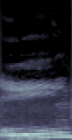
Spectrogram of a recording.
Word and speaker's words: ओम: तो ओम का उच्चारण हमें ऐसे करना है कि जब ओम शब्द जब बोला जाए तो जो ओ शब्द है पहले उच्चारण में ओ शब्द जो एक 100% लेकर चलते हैं तो ओ शब्द हमें 75% बोलना है और माँ शब्द का उच्चारण 25% करना है।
